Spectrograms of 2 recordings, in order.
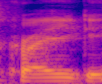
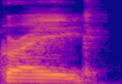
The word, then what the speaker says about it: Craig: this channel christensen punishing my name is craig not greg it's spelled with a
